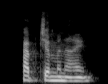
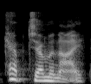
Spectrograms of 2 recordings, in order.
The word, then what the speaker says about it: Capgemini: Capgemini. – Mm-hmm. Capgemini.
